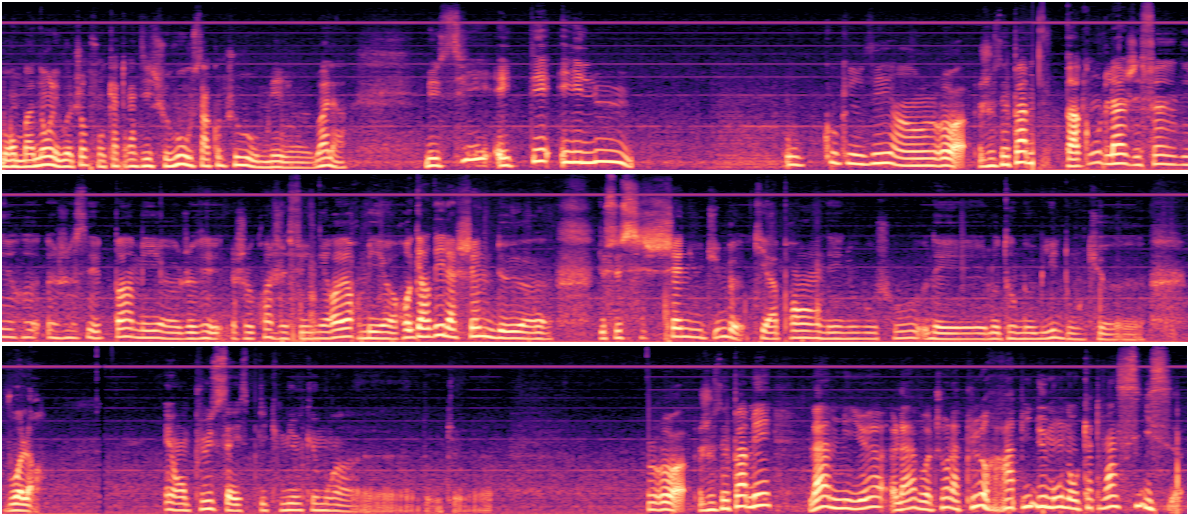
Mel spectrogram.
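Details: Young male speaker who self-reports stuttering and difficulty speaking, with panic or stress from fear of mockery; stuttering.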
